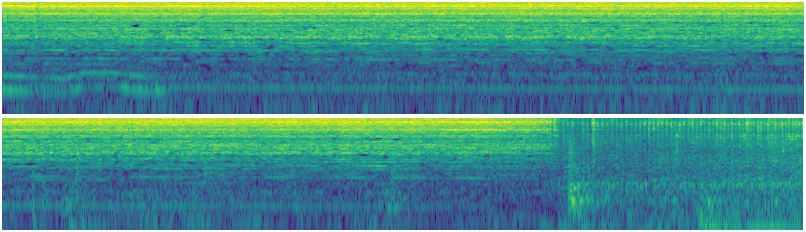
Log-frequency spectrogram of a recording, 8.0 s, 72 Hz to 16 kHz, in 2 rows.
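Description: Koozer XM390 rear hub freewheeling with the wheel spinning, its freehub pawls clicking so fast they blur into a steady ratcheting buzz. The buzz drops away abruptly near the end.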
